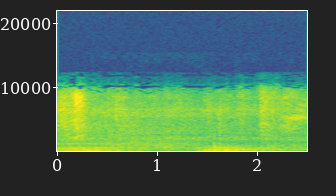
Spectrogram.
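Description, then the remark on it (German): Trains rumble past, a steady broad roar with a low droning hum running through it, swelling slightly midway and holding loud throughout, with no voices. “Alter, hier kommen gerade so viele Züge.”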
